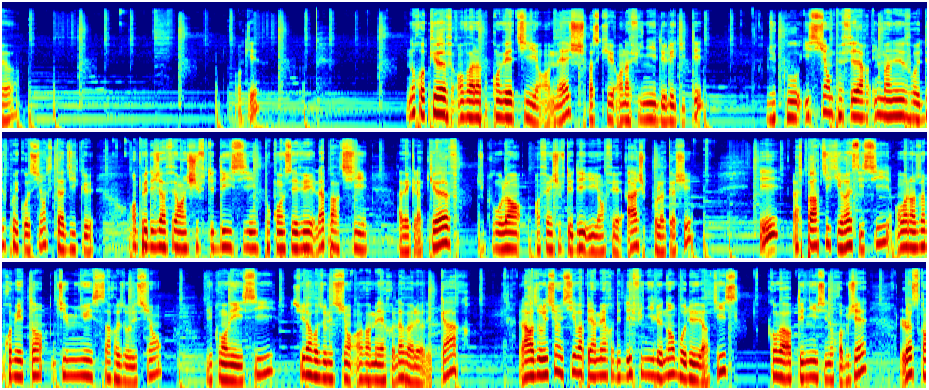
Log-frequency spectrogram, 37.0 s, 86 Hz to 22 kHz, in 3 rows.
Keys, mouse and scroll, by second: 1.9 scroll down 3, 2.1-3.2 middle drag, 3.2 KP_1, 4.8-6.5 middle drag, 6.5 KP_1, 7.5 scroll down 2, 8.6-9.4 scroll up 6, 9.4-9.7 scroll down 2, 9.7-11.5 middle drag, 11.5 KP_1, 12.8-13.7 scroll up 6, 13.7 right click, 14.8 shift+d, 20.4 h, 21.4 right click, 22.8-24.0 scroll down 1, 25.8 click, 29.1-32.1 drag, 35.4-36.9 scroll down 2.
